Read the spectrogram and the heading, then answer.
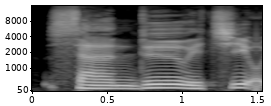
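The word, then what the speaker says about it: Sandoichi (サンドイッチ): Sandoichi or sandoichi is the way this is pronounced.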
